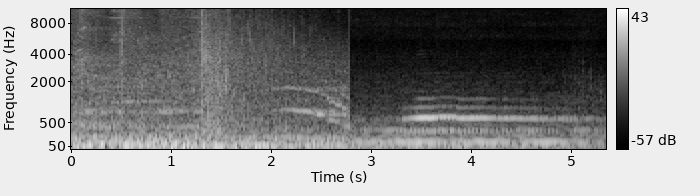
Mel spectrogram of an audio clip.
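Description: Orca whale calls in a film, with rising and falling tonal whistles over a heavy low rumble and splashy crashing water, then ringing on alone after a sudden drop.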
